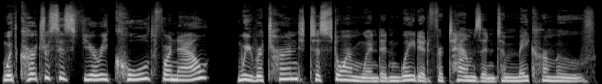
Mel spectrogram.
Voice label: Female Human; Cariel; Pre Mission 3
